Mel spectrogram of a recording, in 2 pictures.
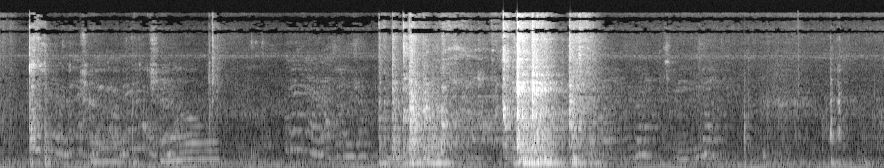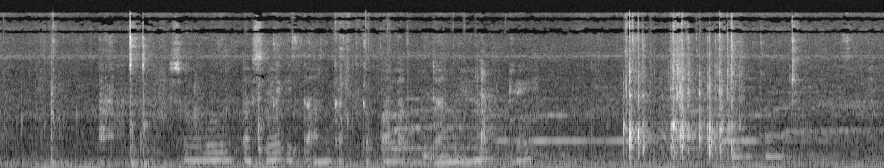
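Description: A metal strainer scrapes and clinks against a pot.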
